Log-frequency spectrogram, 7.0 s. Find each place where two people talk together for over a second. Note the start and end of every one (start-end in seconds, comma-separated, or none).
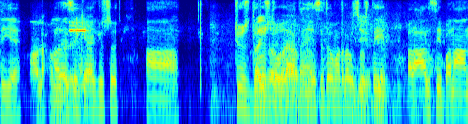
3.8-5.7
